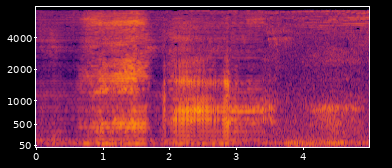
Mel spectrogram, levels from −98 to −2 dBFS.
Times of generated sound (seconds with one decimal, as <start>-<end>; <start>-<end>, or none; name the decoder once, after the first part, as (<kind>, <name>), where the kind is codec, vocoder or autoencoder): 0.0-3.4 (vocoder, HiFi-GAN)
